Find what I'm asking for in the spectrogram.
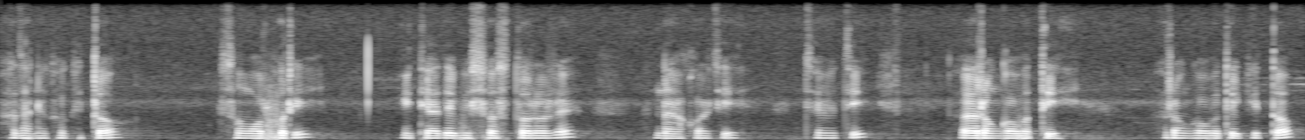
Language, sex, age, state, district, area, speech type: Odia, male, 18-30, Odisha, Subarnapur, urban, spontaneous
